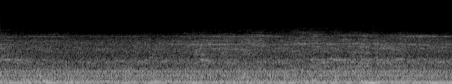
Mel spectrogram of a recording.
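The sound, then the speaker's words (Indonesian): A steady, loud engine rumble with rushing wind noise runs throughout as a podcaster rides a motorcycle while recording, with no voices and no breaks in the drone. “ya siapa lagi sih podcaster yang uh, sambil live report dia bikin podcast dan dia naik motor pula ya”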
